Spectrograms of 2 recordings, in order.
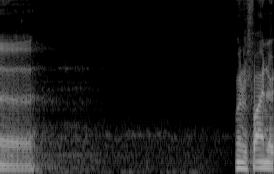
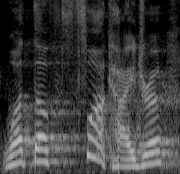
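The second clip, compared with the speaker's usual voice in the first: high, slow stretched outrage; outraged disbelief; 10 semitones higher, much slower than usual. Retold or imitated. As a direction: drag out the betrayed shock. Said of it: "And I'm like".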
